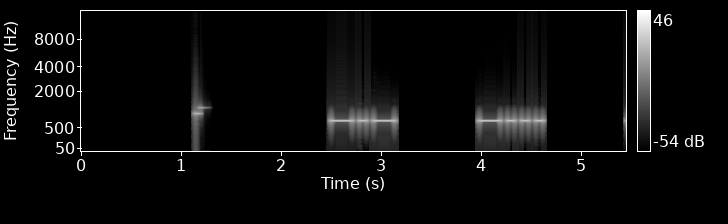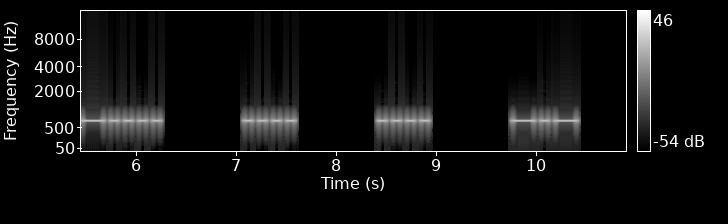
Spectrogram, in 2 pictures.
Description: Morse code, heard as a keyed tone, about 17 wpm, spaced as for 8 wpm, 700 Hz. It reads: KB6HHK
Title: USA Call Signs - 6 Characters - 4x Character Spacing - 17wpm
